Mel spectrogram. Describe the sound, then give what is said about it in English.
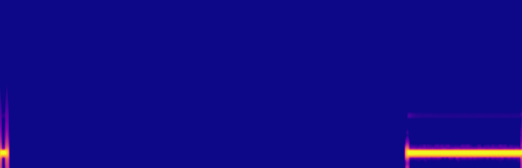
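Telephone ringing on a call nobody answers, heard as the caller's steady electronic ring tone. One ring ends right at the start, then after about four seconds of silence the next ring begins and holds to the end. “One ring. Two rings. Three rings.”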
